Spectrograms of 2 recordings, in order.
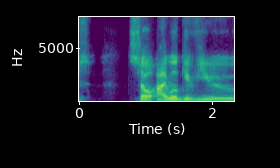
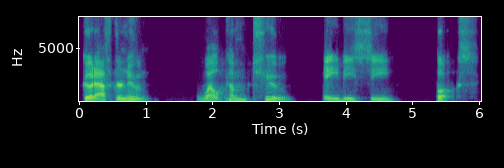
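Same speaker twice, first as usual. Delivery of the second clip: slow, high welcome; slow model greeting; 4 semitones higher than usual. Shown as a demonstration. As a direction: say it carefully for learners.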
